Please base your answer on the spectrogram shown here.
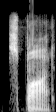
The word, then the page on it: spot: American English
